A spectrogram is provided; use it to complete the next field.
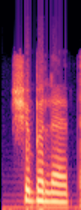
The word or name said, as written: shibboleth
